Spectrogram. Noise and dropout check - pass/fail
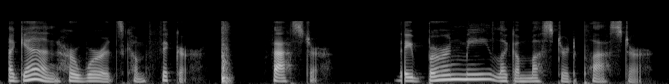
fail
